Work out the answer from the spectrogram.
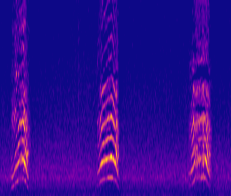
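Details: A talking macaw on a balcony gives three drawn-out, rising-then-falling voiced calls about two seconds apart, rich in overtones and speech-like, over a faint steady background hum.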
